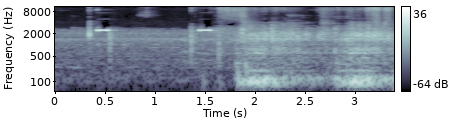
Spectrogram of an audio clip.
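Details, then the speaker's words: Sharp washing machine that wouldn't spin dry, reassembled after repair: two short beeps at power-on, then the motor hums through agitation strokes in both directions; washer running normally. "Rồi đảo hai chiều nha mọi người. Giờ là máy đảo hai chiều rồi đó."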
